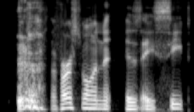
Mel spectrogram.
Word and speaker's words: SEAT: cheaper Beamers at nowadays seat is pronounced seat oh okay it's a seat the turn signals work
